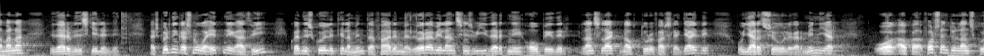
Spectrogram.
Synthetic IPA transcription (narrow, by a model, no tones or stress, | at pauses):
amanːavɪðɛɾvɪðscɪːlɪɾt̪ɪ̰ | θajɾ̥spʏɾt̪niŋkaɾ̥snuːaejt̪nɪɣaðθvi | kʰv̥ɛɾt̪nɪskʏːlɪt̪ʰɪlaðmɪnt̪afaːɾɪðmɛðœːɾavɪlant̪sɪnsviːðɛɾt̪nɪʔoːwpɪɣðɪɾ | lant̪slaɣnawht̪ːuɾʏfar̥slɛɣt̪jaːjðɪ | ɔɣjaɾðsœːɣʏlɛɣaɾmɪnjaɾ | ɔɣawkʰvaːðafɔr̥sɛnt̪ʏmlant̪skʏ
